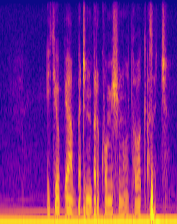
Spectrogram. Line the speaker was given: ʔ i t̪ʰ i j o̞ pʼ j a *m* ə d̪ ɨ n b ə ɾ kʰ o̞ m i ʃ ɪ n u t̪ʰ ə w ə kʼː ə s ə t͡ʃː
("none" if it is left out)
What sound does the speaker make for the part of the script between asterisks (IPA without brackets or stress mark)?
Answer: b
